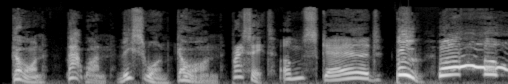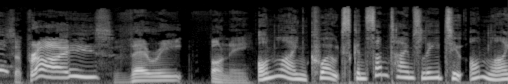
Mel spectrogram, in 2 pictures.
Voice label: Radio Advert; Fieldings Porter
